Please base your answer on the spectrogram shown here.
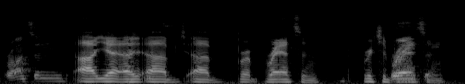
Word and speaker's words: Branson: Similar to the idea that, is it the Virgin guy, Bronson? How do you pronounce his last name? Bronson? Branson.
